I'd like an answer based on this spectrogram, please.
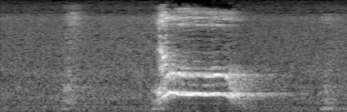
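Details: Labrador Retriever puppy, pranked to test whether it is protective, gives one long, drawn-out tonal bark, almost a yelp, held steady for about half a second before fading, with faint short sounds before and after.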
